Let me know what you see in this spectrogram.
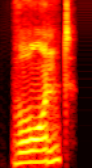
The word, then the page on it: vaunt: Indian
